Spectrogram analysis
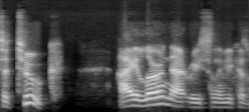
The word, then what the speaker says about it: toque: know the Canadian word for Beanie yes a toque it's a toque I learned that recently because my friend Judith uh mocked me for calling it a to it's spelled to but it's pronounced toque apparently take my palala take my pal oh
